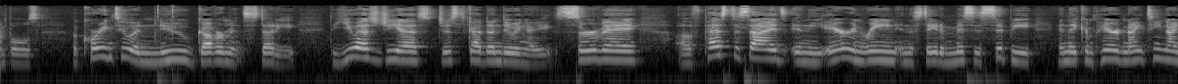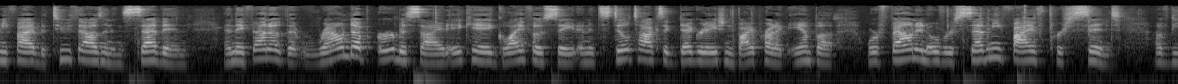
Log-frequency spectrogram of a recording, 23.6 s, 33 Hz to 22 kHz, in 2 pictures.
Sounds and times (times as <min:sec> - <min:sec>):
Speech: 0:00.0 - 0:23.5.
